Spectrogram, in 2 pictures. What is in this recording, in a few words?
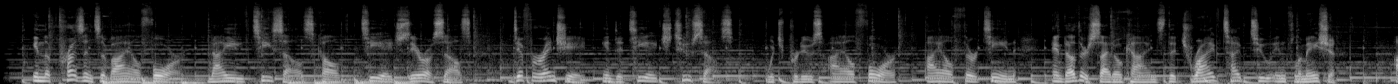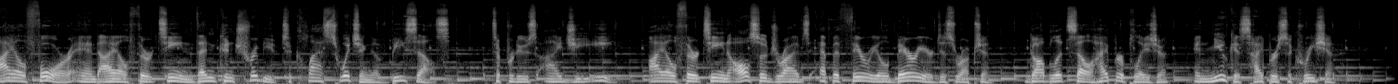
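Medical Narration, standard us; Asthma; phone message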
